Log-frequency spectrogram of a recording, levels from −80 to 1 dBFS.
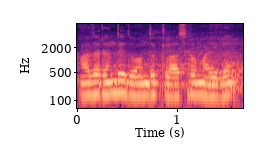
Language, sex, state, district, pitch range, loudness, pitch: Kannada, male, Karnataka, Koppal, 130-140 Hz, -12 LUFS, 135 Hz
